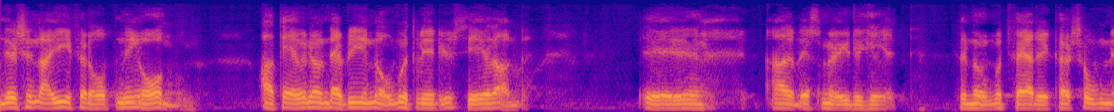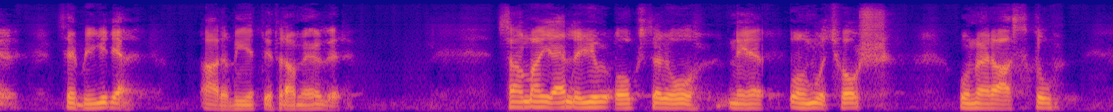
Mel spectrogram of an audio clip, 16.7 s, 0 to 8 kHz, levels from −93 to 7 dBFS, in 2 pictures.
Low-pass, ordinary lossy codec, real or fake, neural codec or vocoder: 7.2 kHz; none; fake; codec, 16 kHz, 1 kbps, FreqCodec, larger model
